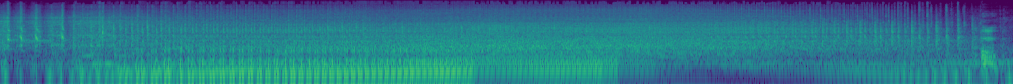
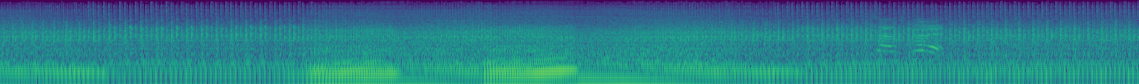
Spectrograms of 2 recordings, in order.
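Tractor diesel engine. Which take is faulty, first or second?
first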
